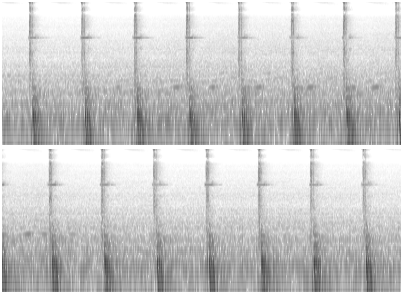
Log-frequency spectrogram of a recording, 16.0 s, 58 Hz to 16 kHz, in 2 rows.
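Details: Laser hair removal treatment: sharp regular clicks about once a second, roughly 57 a minute, each with a brief tone as the device fires pulses.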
